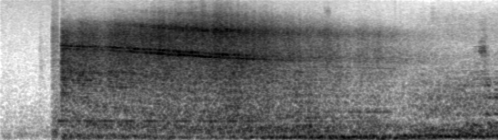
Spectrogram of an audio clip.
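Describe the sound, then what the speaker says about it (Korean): Steady broadband roar of a jet airliner's engines heard from inside the passenger cabin on a flight to Chongqing, China, rising abruptly after a quiet first half-second and then holding loud and constant. "중국 충칭으로 향하는 비행기 안."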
